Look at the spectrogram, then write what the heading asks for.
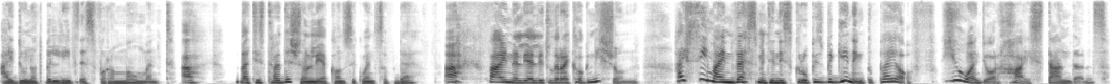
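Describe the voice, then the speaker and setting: An actress playing a haughty, sharp-tongued female wizard in a video game, with dry, impatient, formal delivery. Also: fairly low pitch, big pitch swings, normal speed, no echo. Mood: dry, aloof. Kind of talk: video game character dialogue and battle barks.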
